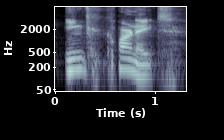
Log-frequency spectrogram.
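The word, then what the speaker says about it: Inkarnate: village up I used ink carnate um it's like incarnate but spelled with a a k um I use incarnate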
